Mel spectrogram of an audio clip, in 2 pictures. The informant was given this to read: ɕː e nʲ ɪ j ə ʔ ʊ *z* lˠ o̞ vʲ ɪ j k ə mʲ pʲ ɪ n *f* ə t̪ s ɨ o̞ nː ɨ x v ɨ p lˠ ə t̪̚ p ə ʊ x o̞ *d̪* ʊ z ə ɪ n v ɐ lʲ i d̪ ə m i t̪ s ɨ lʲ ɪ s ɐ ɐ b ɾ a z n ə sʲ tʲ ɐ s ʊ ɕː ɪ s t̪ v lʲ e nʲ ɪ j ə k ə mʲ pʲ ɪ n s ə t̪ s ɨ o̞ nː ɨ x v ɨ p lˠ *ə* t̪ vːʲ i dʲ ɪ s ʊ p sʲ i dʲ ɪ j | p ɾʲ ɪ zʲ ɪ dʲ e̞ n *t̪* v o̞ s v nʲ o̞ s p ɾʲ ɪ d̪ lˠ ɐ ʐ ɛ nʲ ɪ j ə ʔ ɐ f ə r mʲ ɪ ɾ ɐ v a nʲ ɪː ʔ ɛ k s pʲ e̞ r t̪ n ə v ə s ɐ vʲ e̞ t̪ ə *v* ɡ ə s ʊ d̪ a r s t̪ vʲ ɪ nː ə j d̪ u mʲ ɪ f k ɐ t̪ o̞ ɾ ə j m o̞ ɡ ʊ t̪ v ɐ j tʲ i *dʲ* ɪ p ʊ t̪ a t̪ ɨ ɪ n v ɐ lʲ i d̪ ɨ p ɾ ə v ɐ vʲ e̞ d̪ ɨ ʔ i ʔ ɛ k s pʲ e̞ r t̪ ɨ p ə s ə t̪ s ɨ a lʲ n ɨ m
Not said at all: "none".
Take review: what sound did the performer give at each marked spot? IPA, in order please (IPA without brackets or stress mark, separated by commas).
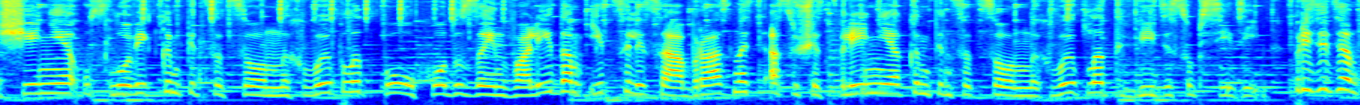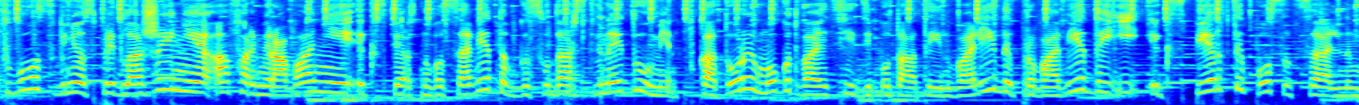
s, s, d̪, ə, t̪, v, dʲ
